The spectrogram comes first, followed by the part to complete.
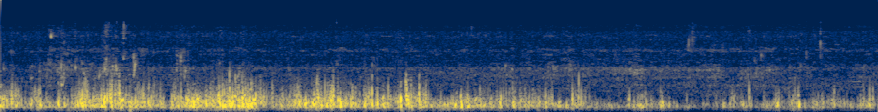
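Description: Wind buffeting the camera's microphone in uneven gusts, a low rumbling rush that is strongest over the first few seconds and eases a little later on.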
